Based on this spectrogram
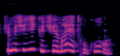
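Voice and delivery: high, quick female character voice; brisk, high-pitched wife passing on news; wife's voice. A narrator's reading. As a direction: inform your husband, fast and high. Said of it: "l'informa sa femme".

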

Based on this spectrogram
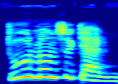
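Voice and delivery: stern, drawn-out call to order; growled order. Acted. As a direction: scold them firmly into calm. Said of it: "gronda Fenn".

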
